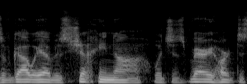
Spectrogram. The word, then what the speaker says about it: Shekinah: um feminine names of God we have is Shekinah which is very hard to say so in English it's like Shekinah s-h-e-k-i-n-a-h you'll see it written that way in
